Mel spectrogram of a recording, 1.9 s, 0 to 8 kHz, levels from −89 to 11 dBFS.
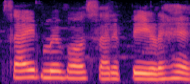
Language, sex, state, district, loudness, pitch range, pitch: Hindi, female, Jharkhand, Deoghar, -13 LUFS, 200-235 Hz, 215 Hz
